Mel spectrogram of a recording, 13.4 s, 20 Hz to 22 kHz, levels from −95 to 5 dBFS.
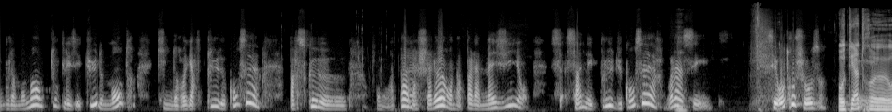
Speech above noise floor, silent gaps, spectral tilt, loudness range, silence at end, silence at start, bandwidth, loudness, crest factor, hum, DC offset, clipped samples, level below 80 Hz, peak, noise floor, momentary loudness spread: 39 dB; none; -6.5 dB/octave; 4 LU; 0 s; 0 s; 15.5 kHz; -23 LUFS; 16 dB; none; under 0.1%; under 0.1%; -52 dBFS; -8 dBFS; -62 dBFS; 19 LU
